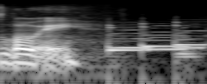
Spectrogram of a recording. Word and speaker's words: Louis: Louis, the S is silent in French, but in other parts of the world. Okay, so I was pronouncing it correctly, so it is Louis.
